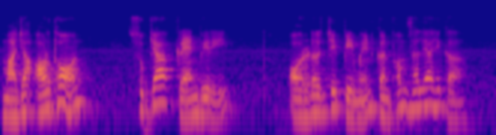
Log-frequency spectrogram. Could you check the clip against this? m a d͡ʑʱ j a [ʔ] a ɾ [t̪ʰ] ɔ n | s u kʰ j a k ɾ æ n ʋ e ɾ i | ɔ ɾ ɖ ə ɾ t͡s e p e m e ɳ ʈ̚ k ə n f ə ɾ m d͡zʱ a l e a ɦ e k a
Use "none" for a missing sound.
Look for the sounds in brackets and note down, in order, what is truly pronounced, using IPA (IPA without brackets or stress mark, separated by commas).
ʔ, t̪ʰ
